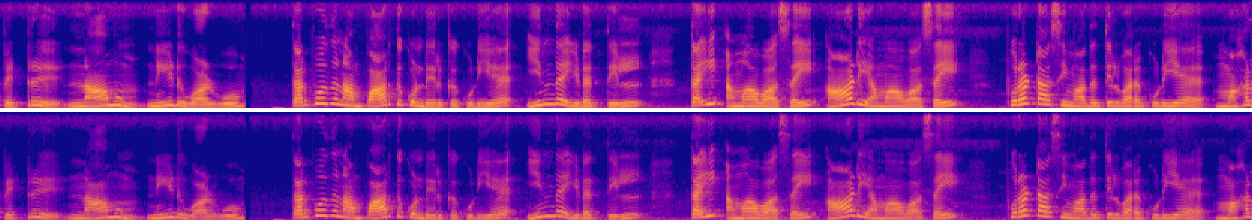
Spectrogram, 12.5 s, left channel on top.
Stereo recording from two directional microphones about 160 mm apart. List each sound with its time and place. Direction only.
0.0 s speech: 35° left (ahead or behind)
2.9 s a woman's voice: 20° left (ahead or behind)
